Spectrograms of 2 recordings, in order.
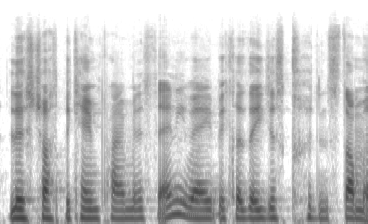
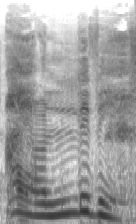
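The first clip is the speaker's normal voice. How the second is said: higher, prim posh voice; clipped posh outrage; posh understated fury; 5 semitones higher, 4 dB louder than usual. Retold or imitated. Posh British person doing anger, higher and prim. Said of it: "a posh British person can".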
